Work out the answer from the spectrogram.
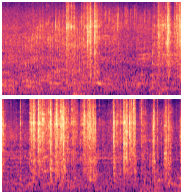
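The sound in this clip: Light clicking and rattling as pink, yellow, blue and green cards with metal clips, meant to fasten onto a bicycle's rear wheel, are handled; many irregular crisp clicks over a constant hiss.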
